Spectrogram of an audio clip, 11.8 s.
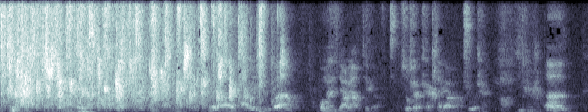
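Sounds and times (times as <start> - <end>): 
applause: 0.0 - 5.8.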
